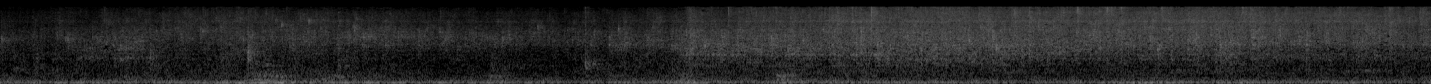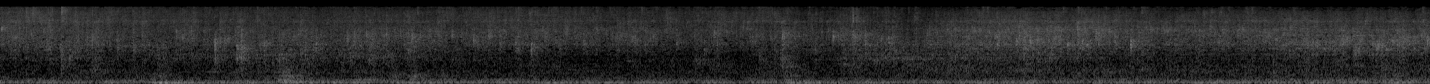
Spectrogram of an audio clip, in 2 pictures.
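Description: Salmon fillet sizzling in hot oil in a frying pan, a steady crackling hiss that grows louder about seven seconds in.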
